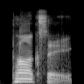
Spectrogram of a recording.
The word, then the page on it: poxy: British English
